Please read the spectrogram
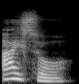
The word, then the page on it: eyesore: British English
